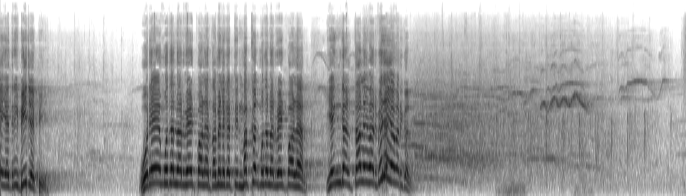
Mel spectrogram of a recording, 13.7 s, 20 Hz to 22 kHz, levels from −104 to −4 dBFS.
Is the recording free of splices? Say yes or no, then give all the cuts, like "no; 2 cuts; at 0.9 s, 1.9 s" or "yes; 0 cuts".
yes; 0 cuts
